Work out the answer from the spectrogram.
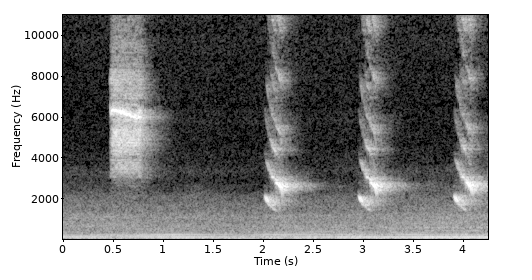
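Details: Northern mockingbird outside a window at night: one raspy high buzzy note, then three sharply falling whistled phrases about a second apart, with a continuous low hum.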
